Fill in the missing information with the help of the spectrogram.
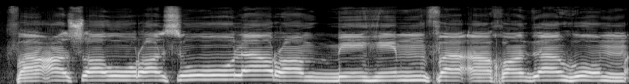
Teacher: syafawi artinya bibir makhrajnya ada di bibir yaitu huruf mim ini kemudian tidak kita dengukkan karena dia izhar harus jelas dan terang kemudian di sini ada tanwin bertemu dengan ro yang kita sebut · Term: izhar syafawi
